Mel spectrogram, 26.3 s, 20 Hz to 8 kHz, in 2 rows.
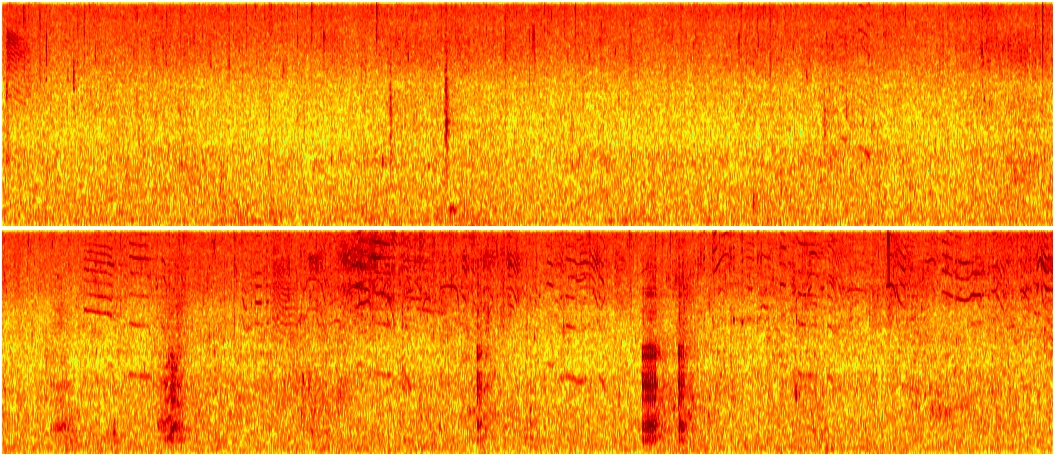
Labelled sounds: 14.1	15.1	Pacific white-sided dolphin, 1.0 to 6.7 kHz
17.5	18.9	Pacific white-sided dolphin, 2.5 to 6.8 kHz
20.1	20.5	Pacific white-sided dolphin, 0.94 to 5.4 kHz
21.1	21.4	croaking sound likely from a nearby submerged object, 1.3 to 1.7 kHz
23.1	25.4	Pacific white-sided dolphin, 2.7 to 6.8 kHz

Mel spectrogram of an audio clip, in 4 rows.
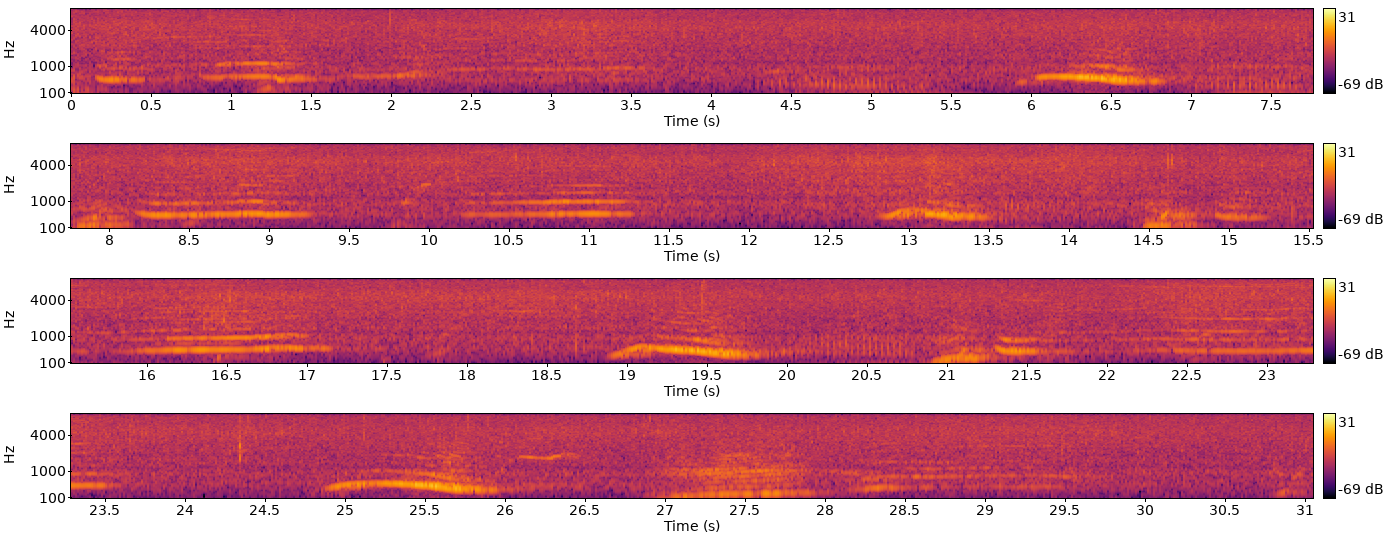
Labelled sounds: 1.0	1.3	humpback whale, 2.2 to 2.3 kHz
2.3	2.7	humpback whale, 0.81 to 3.1 kHz
6.2	6.7	humpback whale, 0.78 to 1.1 kHz
8.2	9.0	humpback whale, 0.81 to 1.1 kHz
10.3	11.3	humpback whale, 0.84 to 4.0 kHz
13.1	13.4	humpback whale, 0.78 to 1.0 kHz
15.5	17.0	humpback whale, 0.84 to 2.3 kHz
18.1	18.4	humpback whale, 2.7 to 2.9 kHz
19.1	19.6	humpback whale, 0.78 to 2.2 kHz
21.3	23.4	humpback whale, 0.78 to 6.3 kHz
25.0	25.8	humpback whale, 0.78 to 2.2 kHz
26.1	26.5	humpback whale, 1.6 to 2.1 kHz
27.0	27.7	humpback whale, 0.81 to 1.2 kHz
28.8	29.1	humpback whale, 1.1 to 1.2 kHz

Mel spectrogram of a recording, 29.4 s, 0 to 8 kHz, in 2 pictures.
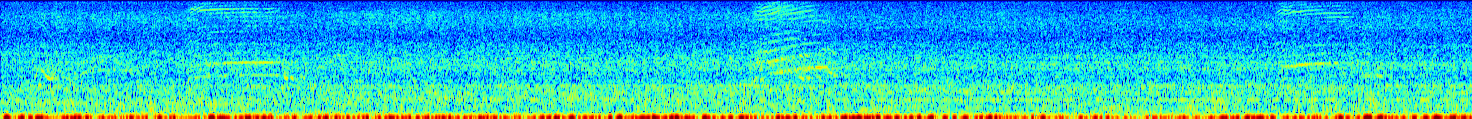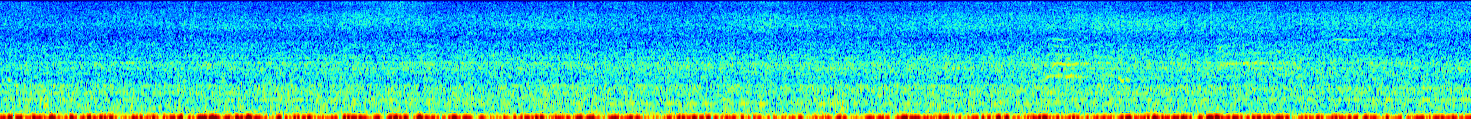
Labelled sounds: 1.8	2.8	killer whale, 5.1 to 7.7 kHz
12.7	13.5	killer whale, 0.93 to 7.9 kHz

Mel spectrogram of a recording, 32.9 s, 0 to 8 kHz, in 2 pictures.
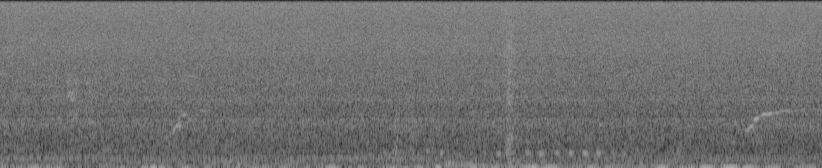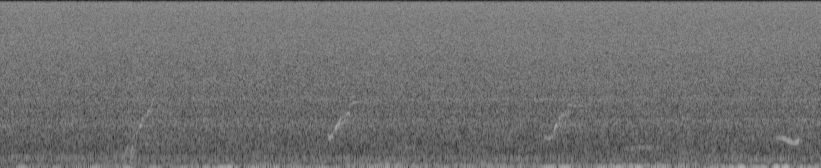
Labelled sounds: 15.1	15.8	humpback whale, 0.80 to 0.99 kHz
19.3	19.5	humpback whale, 0.80 to 1.2 kHz
27.6	27.9	humpback whale, 0.80 to 1.2 kHz

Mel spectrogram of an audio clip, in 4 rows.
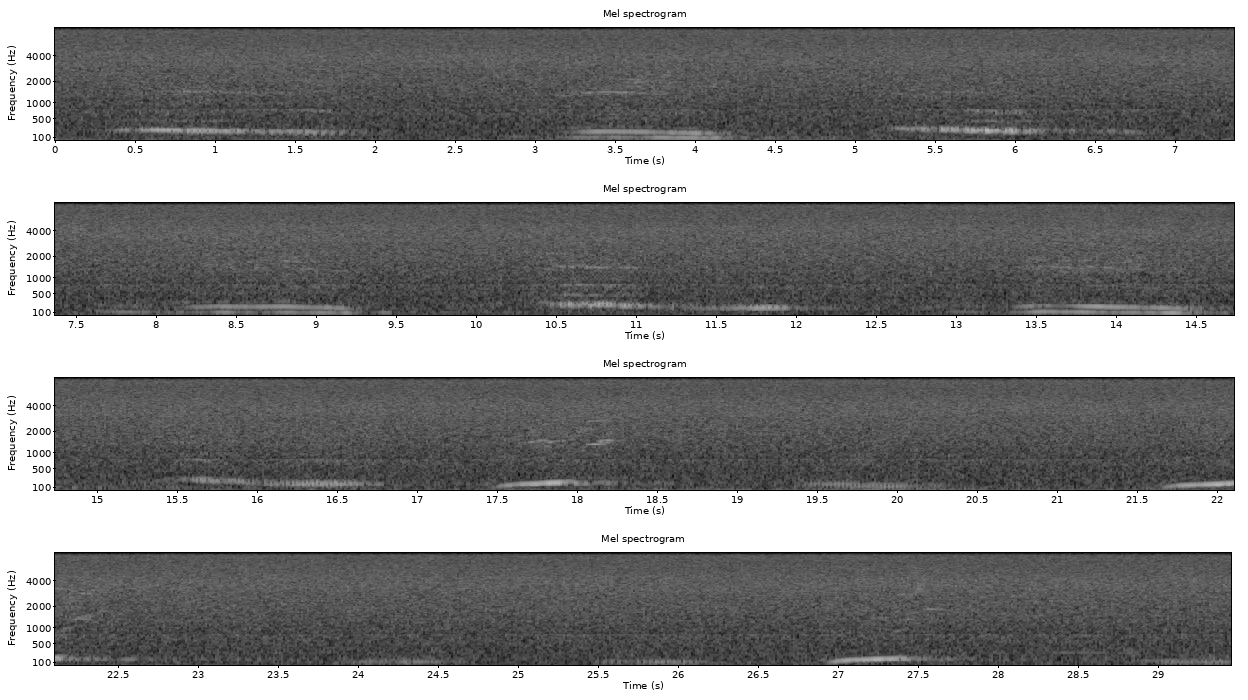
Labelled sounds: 3.3	3.6	humpback whale, 1.3 to 1.6 kHz
10.5	10.9	humpback whale, 1.4 to 1.6 kHz
17.7	18.0	humpback whale, 1.4 to 1.6 kHz

